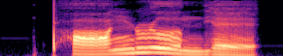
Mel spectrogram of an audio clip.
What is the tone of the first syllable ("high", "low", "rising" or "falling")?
rising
